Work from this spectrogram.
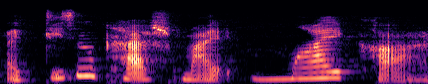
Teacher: The stress word is my car. Not yours, not his, but my car.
